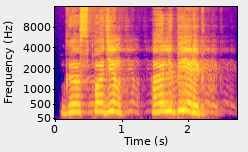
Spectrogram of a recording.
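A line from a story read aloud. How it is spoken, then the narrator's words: Strained moan. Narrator (Russian): С трудом простонала она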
